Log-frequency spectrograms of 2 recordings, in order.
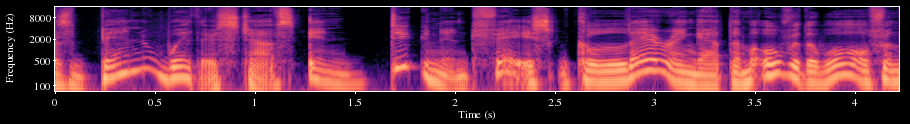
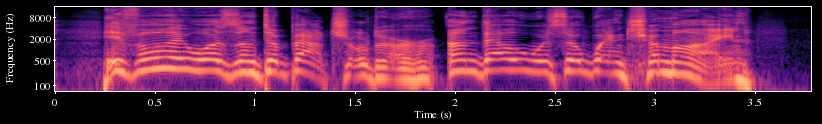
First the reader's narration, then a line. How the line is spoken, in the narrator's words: he cried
